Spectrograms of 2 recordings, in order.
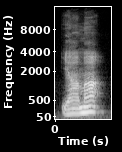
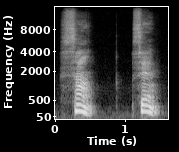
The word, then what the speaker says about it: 山: わゴの音である読みでは山と読みます。看護の音である音読みでは 3線と読みます。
